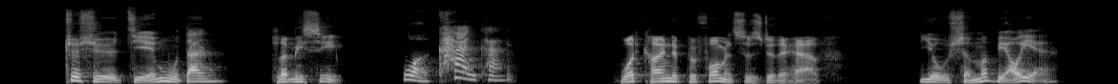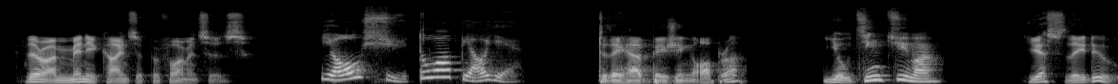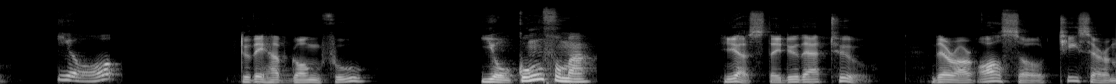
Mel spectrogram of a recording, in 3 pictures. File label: Dialog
